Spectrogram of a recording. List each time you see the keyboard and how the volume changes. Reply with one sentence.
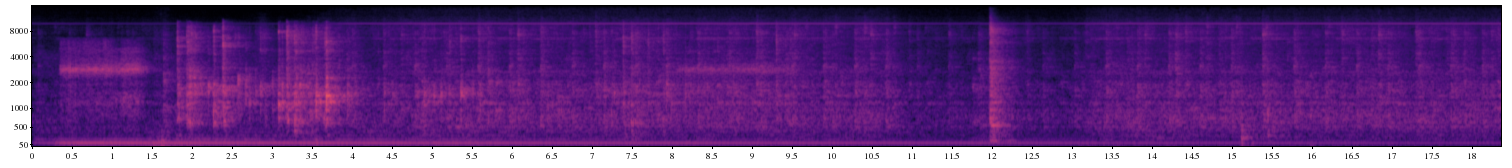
The keyboard can be heard from 1.4 to 9.7 s, getting quieter.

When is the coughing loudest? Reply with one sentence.
The volume of the coughing peaks at 1 second.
